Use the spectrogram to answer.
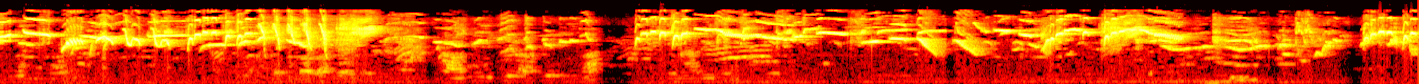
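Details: Long song bout from a caged white-rumped shama: fast rattling trill, varied whistled and buzzy phrases, a pause, then continuous mixed whistles and sharp notes.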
